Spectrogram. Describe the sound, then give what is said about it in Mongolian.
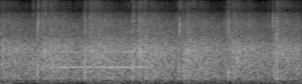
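Audience applause for a Mongolian morin khuur ensemble at the Sydney Opera House: dense, steady clapping from a large crowd, loud and even throughout with no pauses. “Энэ бол Сидней дөрийн театрт Монголын морин хуурын чуулга бүрэн бүрэлдэхүүн нэрэ анх удаа тоглоход нийт үзэгчдийн илэрхийлж байгаа сэтгэл хөдлөл.”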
